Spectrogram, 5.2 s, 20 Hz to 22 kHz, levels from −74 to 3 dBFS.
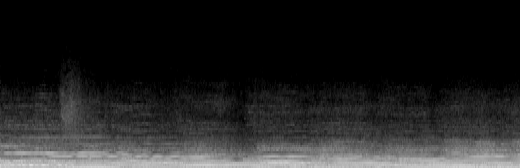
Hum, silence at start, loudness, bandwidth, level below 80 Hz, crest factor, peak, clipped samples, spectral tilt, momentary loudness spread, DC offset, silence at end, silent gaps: none; 0 s; -17 LUFS; 11.5 kHz; -46 dBFS; 12 dB; -4 dBFS; under 0.1%; -6.5 dB/octave; 3 LU; under 0.1%; 0 s; none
